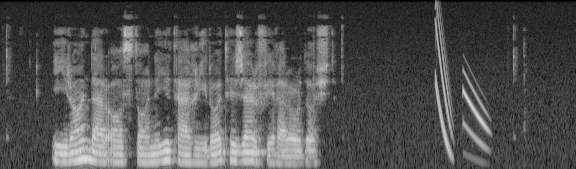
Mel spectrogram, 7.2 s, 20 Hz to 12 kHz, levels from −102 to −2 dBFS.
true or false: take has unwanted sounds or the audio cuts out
true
